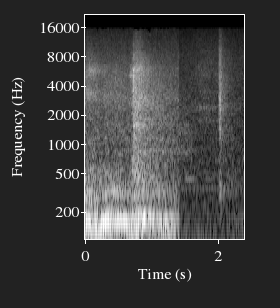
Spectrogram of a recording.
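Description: A deep, steady low tone, typical of a sound-effect sting added in editing. It starts suddenly and cuts off abruptly after about a second and a half.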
